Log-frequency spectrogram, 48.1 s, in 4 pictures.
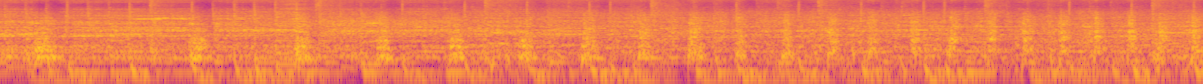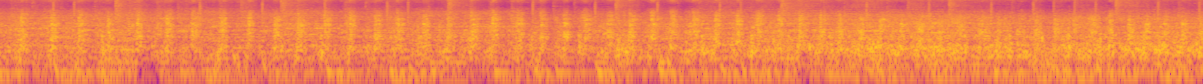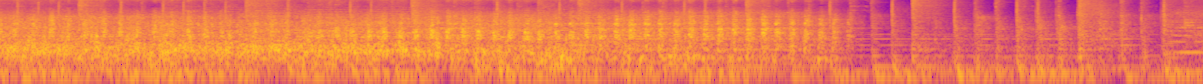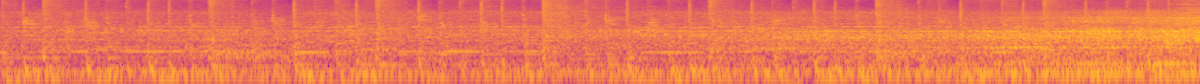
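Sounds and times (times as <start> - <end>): train wheels clicking over rail joints: 0.0 - 32.7.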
